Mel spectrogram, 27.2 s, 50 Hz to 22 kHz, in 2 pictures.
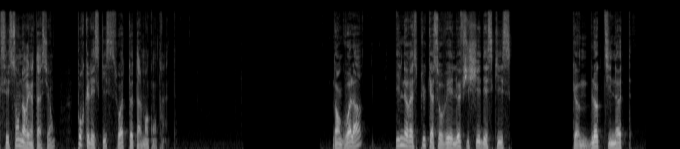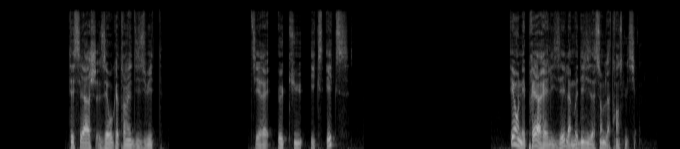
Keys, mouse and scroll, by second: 0.0 Escape, 0.0 click, 1.1-1.8 drag, 3.0 click, 3.9 click, 4.4 click, 5.8 click, 7.2 click, 9.3 click, 10.8 click, 13.7 ctrl+v, 18.0 click, 19.1 click.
